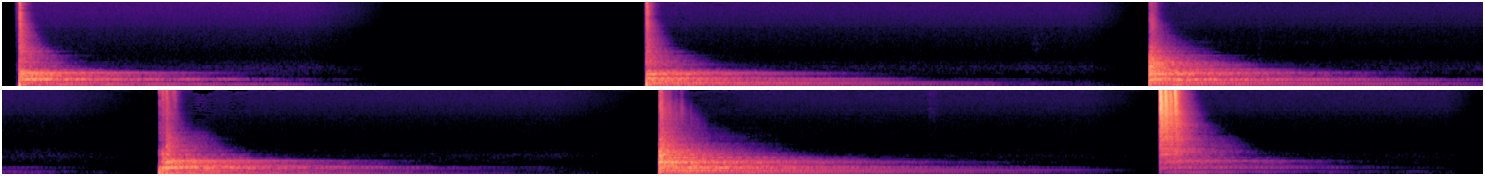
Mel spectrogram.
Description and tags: To make these sounds, I hit my knuckles onto a thin sheet of metal on a bookshelf. The last sound on the recording was also made by dropping a coin onto the same spot on the shelf.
